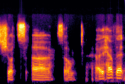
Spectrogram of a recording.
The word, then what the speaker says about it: Schutz: This would be Schutz, and he is up for re-election. Hi, everyone. Last name actually rhymes with Toots. It's probably the easiest way to remember it. It's Schutz.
